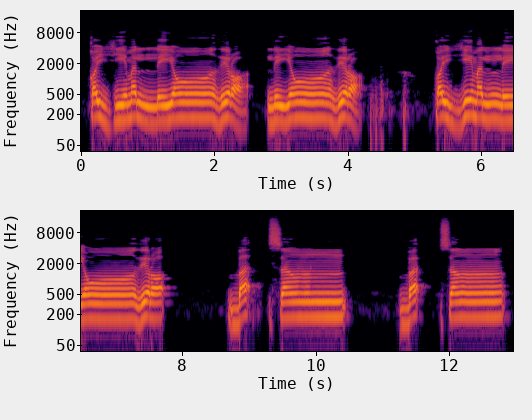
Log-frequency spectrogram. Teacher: میم کا لام میں ادغام ہو رہا ہے، لہٰذا تنوین اور نون کی آواز چلی گئی اور لام میں مل گئی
